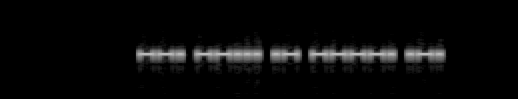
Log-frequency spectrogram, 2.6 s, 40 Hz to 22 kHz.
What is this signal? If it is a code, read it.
Morse code, heard as a keyed tone, about 48 wpm, 690 Hz. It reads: G7A9R
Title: Code Groups - 5 Letter:Numbers - 50wpm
